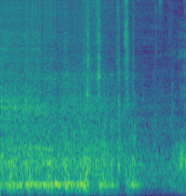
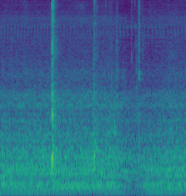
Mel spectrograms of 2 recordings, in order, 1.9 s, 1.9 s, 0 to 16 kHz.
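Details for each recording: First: 1971 Lamborghini Espada Series II V12 barn find on a non-standard fuel pump, throttle pumped: the starter churns and the engine coughs once, very nearly firing, then dies; it cranks but won't start, suspected slight flooding. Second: 1971 Lamborghini Espada Series II V12 barn find after spark plugs removed and refitted: cranks, catches within a second, settles into a quiet, smooth, even idle with no misfires or rattles; normal start and idle.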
